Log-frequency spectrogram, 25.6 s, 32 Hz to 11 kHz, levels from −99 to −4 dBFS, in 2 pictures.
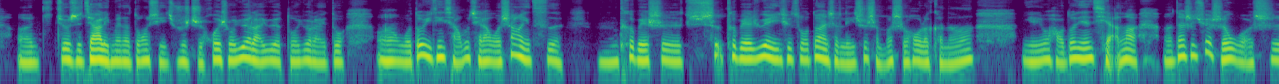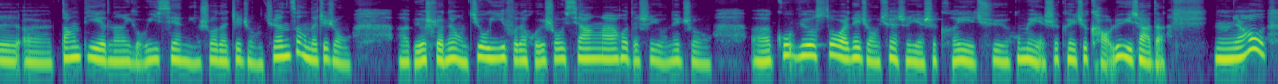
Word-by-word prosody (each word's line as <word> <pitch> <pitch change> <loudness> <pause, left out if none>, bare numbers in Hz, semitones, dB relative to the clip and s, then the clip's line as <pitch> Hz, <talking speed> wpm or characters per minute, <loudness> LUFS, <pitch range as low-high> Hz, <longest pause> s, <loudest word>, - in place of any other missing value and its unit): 呃， 150 -2 -3 0.2
就 185 - +2
是 165 -1 +6
家 185 +3 +7
里 170 - +5
面 160 0 +1
的 160 - +2
东 165 +3 -1
西， 150 - -5
就 140 - -6
是 160 - -2
只 140 -1 0
会 180 +5 +1
说 170 -1 +1
越 200 +2 +4
来 170 -3 +3
越 165 0 0
多 160 0 -4
越 170 +1 -1
来 155 - -2
越 145 - -5
多。 155 +2 -3 0.3
呃， 165 -1 +1
我 155 -1 -1
都 245 +7 +4
已 220 - +4
经 215 +2 +3
想 165 -7 -4
不 200 - 0
起 175 - +1
来， 165 - +2
我 155 -1 0
上 230 +6 +2
一 180 - +2
次， 165 -2 -4 0.4
嗯， 150 0 -4
特 215 - -2
别 170 -1 +4
是 165 -3 -1
是 245 - -2
特 230 - -2
别 185 -1 +4
愿 215 0 +5
意 180 - 0
去 195 - -2
做 180 0 -3
断 210 -3 +3
舍 165 - -3
离 140 -1 -3
是 200 - -5
什 155 -6 -4
么 155 +5 -3
时 155 - -3
候 165 +1 -1
了， 150 - 0
可 140 - -7
能 155 +7 -2 0.5
也 160 -2 -2
有 175 +2 0
好 150 -4 -4
多 190 - +2
年 195 +1 +4
前 - - -1
了。 180 -3 +2 0.2
呃， 160 -1 -3
但 225 +6 +2
是 240 - 0
确 290 +5 -1
实 185 -5 +2
我 155 -6 0
是， 165 0 -2
呃， 150 -2 -4
当 205 +1 +3
地 205 -4 +2
呢， 160 0 -2
有 150 0 -6
一 180 +2 0
些 185 -1 -1
您 150 -3 -4
说 180 +3 -3
的 165 -1 0
这 180 +4 -4
种 150 -4 -7
捐 220 +6 +2
赠 235 -5 +1
的 175 - +1
这 195 - -2
种， 150 -7 -5 0.5
呃， 155 -1 -3
比 155 0 -1
如 175 - +5
说 180 0 +1
有 - - +2
那 185 - +3
种 165 -5 0
旧 210 +5 +3
衣 195 +1 +2
服 185 -4 -3
的 170 - +1
回 160 0 -3
收 190 +3 -2
箱 195 0 0
啊， 185 0 +1
或 200 0 0
者 165 -2 -6
是 180 +2 -6
有 155 -3 -5
那 170 +2 -3
种， 145 -4 -7 0.4
呃， 165 0 0
good 250 +8 0
use 245 0 +6
store 245 -5 +5
那 205 0 +3
种， 165 -4 -3
确 200 +6 -1
实 170 -1 -4
也 150 -2 -1
是 170 - -1
可 170 0 -5
以 170 -3 +1
去 160 +2 -5
后 190 +6 -4
面 180 -4 +2
也 145 - -4
是 185 +6 -5
可 185 - -2
以 175 - +1
去 195 - -3
考 - - -4
虑 220 +4 +2
一 185 - +5
下 175 -3 +2
的。 - - -4 0.5
嗯， 190 0 +4
然 205 +3 +4
后， 360 -5 +6
170 Hz, 345 characters per minute, -22 LUFS, 155-190 Hz, 0.5 s, 家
